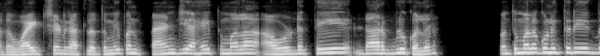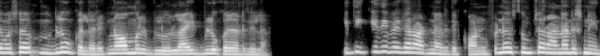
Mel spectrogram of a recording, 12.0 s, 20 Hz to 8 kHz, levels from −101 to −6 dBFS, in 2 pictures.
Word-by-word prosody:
आता 135 Hz, +1 st, -4 dB
white 150 Hz, +4 st, +2 dB
shirt 170 Hz, +2 st, -3 dB
घातलं 155 Hz, 0 st, -1 dB
तुम्ही 170 Hz, +3 st, -1 dB
पण 200 Hz, -1 st, +1 dB
पॅन्ट 175 Hz, +4 st, 0 dB
जी 200 Hz, +2 st, 0 dB
आहे 185 Hz, +1 st, 0 dB
तुम्हाला 185 Hz, +2 st, -1 dB
आवडते 165 Hz, +6 st, -1 dB, 0.4 s
डार्क 185 Hz, +1 st, +2 dB
ब्लू 210 Hz, +2 st, +3 dB
कलर, 165 Hz, +1 st, 0 dB, 0.6 s
पण 180 Hz, 0 st, -4 dB
तुम्हाला 215 Hz, +1 st, +3 dB
कोणीतरी 230 Hz, +1 st, +1 dB
एकदम 225 Hz, 0 st, -1 dB
असं 225 Hz, -2 st, 0 dB
ब्लू 240 Hz, +3 st, +3 dB
कलर, 155 Hz, -3 st, +1 dB
एक 150 Hz, -, -3 dB
normal 195 Hz, +1 st, +4 dB
blue, 160 Hz, -1 st, +1 dB
light 170 Hz, 0 st, +2 dB
blue 185 Hz, +1 st, +2 dB
colour 155 Hz, -4 st, +1 dB
दिला. 135 Hz, -3 st, -5 dB, 0.8 s
किती 225 Hz, +4 st, -4 dB
किती 265 Hz, +1 st, -2 dB
बेकार 245 Hz, -2 st, 0 dB
वाटणार 190 Hz, -5 st, +1 dB
आहे 160 Hz, -, -6 dB
ते. 150 Hz, -, -3 dB
कॉन्फिडन्स 160 Hz, -, 0 dB
तुमचा 235 Hz, +1 st, +2 dB
राहणारच 215 Hz, 0 st, +2 dB
नाही, 200 Hz, -3 st, 0 dB
185 Hz, 190 wpm, -22 LUFS, 160-215 Hz, 0.8 s, normal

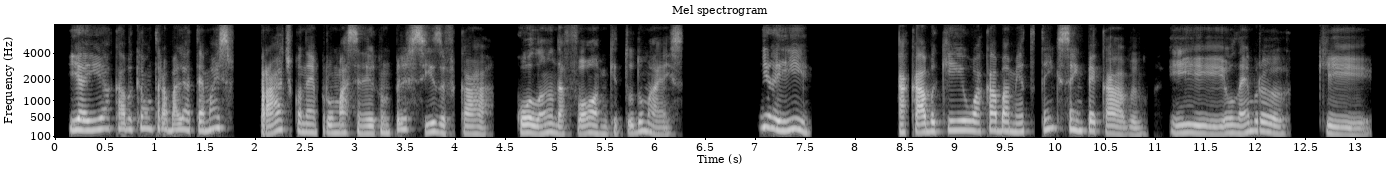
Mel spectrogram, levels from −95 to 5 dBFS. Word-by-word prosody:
E 220 Hz, +1 st, +6 dB
aí, 215 Hz, +1 st, +4 dB
acaba 240 Hz, -2 st, -3 dB
que 225 Hz, -, -6 dB
é -, -, 0 dB
um 240 Hz, -, -2 dB
trabalho 230 Hz, -1 st, 0 dB
até 205 Hz, -1 st, +1 dB
mais 255 Hz, +5 st, 0 dB, 0.3 s
prático, 210 Hz, -2 st, +2 dB
né, 170 Hz, -1 st, 0 dB
para -, -, -3 dB
o -, -, +1 dB
marceneiro, 150 Hz, -2 st, 0 dB
que -, -, -3 dB
não 160 Hz, -, -3 dB
precisa 180 Hz, -4 st, 0 dB
ficar 145 Hz, -3 st, -3 dB, 0.2 s
colando 165 Hz, 0 st, +3 dB
a 140 Hz, -, +2 dB
fórmica 145 Hz, 0 st, 0 dB
e -, -, -10 dB
tudo 190 Hz, +5 st, -3 dB
mais. 135 Hz, -6 st, -4 dB, 0.8 s
E 275 Hz, 0 st, +2 dB
aí, 210 Hz, -4 st, +2 dB, 0.9 s
acaba 170 Hz, +2 st, +5 dB
que 205 Hz, +2 st, 0 dB
o 200 Hz, -1 st, +4 dB
acabamento 195 Hz, -1 st, +1 dB
tem 230 Hz, +3 st, -1 dB
que 270 Hz, -, -5 dB
ser 230 Hz, -, 0 dB
impecável. 150 Hz, -10 st, 0 dB, 0.2 s
E 155 Hz, -4 st, 0 dB
eu 155 Hz, +3 st, 0 dB
lembro 160 Hz, -1 st, 0 dB, 0.3 s
que, 135 Hz, -5 st, -3 dB
175 Hz, 170 wpm, -23 LUFS, 150-210 Hz, 0.9 s, E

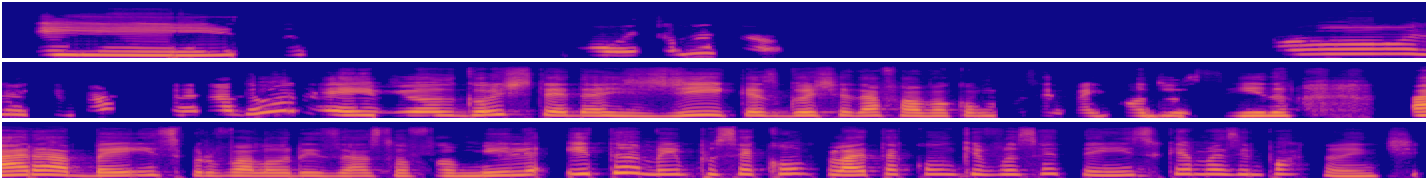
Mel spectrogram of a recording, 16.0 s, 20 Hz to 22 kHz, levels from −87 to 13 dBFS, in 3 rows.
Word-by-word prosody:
Isso. 260 Hz, -1 st, 0 dB, 1.1 s
Muito 255 Hz, +2 st, -6 dB
legal. 390 Hz, +2 st, -11 dB, 1.9 s
Olha 335 Hz, 0 st, -3 dB
que 265 Hz, -2 st, -28 dB
bacana, 290 Hz, -4 st, -10 dB
adorei 290 Hz, -, +1 dB
viu, 245 Hz, 0 st, +3 dB
gostei 255 Hz, 0 st, +3 dB
das 225 Hz, -1 st, +1 dB, 0.2 s
dicas, 235 Hz, +2 st, +2 dB
gostei 230 Hz, +2 st, +1 dB
da 225 Hz, +1 st, +3 dB
forma 210 Hz, -2 st, +1 dB
como 215 Hz, -1 st, -5 dB
você 225 Hz, -, -18 dB
foi 205 Hz, -1 st, -7 dB
conduzindo, 210 Hz, +1 st, 0 dB, 0.4 s
parabéns 250 Hz, -2 st, +5 dB
por 225 Hz, -2 st, -4 dB
valorizar 210 Hz, -1 st, 0 dB
a -, -, -4 dB
sua 200 Hz, 0 st, -5 dB
família 215 Hz, -, 0 dB
e 340 Hz, 0 st, +5 dB
também 320 Hz, -6 st, +2 dB
ser 320 Hz, +1 st, +1 dB
completa 315 Hz, -4 st, +2 dB
com 320 Hz, +1 st, -4 dB
o 310 Hz, -, -4 dB
que 315 Hz, -, -1 dB
você 305 Hz, +4 st, -3 dB
tem 250 Hz, -5 st, -4 dB
isso 265 Hz, -, -9 dB
que -, -, -3 dB
é -, -, +3 dB
mais 320 Hz, -1 st, -1 dB
importante. 260 Hz, -, -4 dB
260 Hz, 140 wpm, -20 LUFS, 220-310 Hz, 1.9 s, parabéns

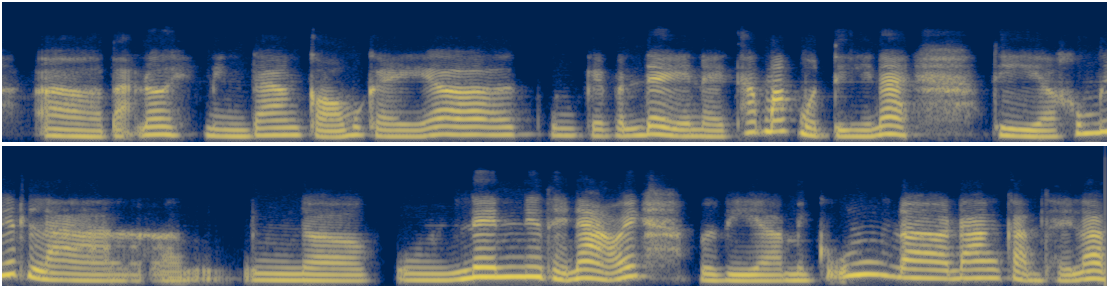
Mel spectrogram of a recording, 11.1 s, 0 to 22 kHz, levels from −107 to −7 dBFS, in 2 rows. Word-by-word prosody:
Ờ, 180 Hz, -3 st, -1 dB
bạn -, -, -5 dB
ơi, 225 Hz, 0 st, +2 dB
mình 180 Hz, -3 st, -4 dB
đang 210 Hz, +2 st, 0 dB
có 160 Hz, -5 st, 0 dB
một 215 Hz, +5 st, -2 dB
cái, 175 Hz, -3 st, -4 dB
ờ, 220 Hz, 0 st, +2 dB, 0.4 s
cái 185 Hz, -, -6 dB
vấn 190 Hz, +2 st, -4 dB
đề 215 Hz, -5 st, +2 dB
này 170 Hz, -2 st, -4 dB
thắc 290 Hz, +2 st, -3 dB
mắc 315 Hz, -2 st, +3 dB
một 220 Hz, -, +1 dB
tí 175 Hz, 0 st, -3 dB
này. 235 Hz, +1 st, +4 dB, 0.4 s
Thì 185 Hz, -5 st, 0 dB
không 255 Hz, +8 st, -2 dB
biết 315 Hz, +2 st, +2 dB
là, 180 Hz, -7 st, 0 dB, 0.6 s
ừm, 180 Hz, -1 st, -3 dB
ờ, 165 Hz, -1 st, -1 dB
ừm, 180 Hz, +4 st, -1 dB
nên 270 Hz, +1 st, +7 dB
như 280 Hz, 0 st, +5 dB
thế 220 Hz, -7 st, -1 dB
nào 230 Hz, +1 st, +5 dB
ấy, 275 Hz, +5 st, +2 dB, 0.3 s
bởi 175 Hz, -1 st, -2 dB
vì, 165 Hz, -1 st, +1 dB
à, 165 Hz, 0 st, -1 dB
mình 175 Hz, 0 st, -3 dB
cũng 325 Hz, -1 st, +1 dB
đa 240 Hz, -3 st, +3 dB
đang 240 Hz, +1 st, +2 dB
cảm 220 Hz, -6 st, -2 dB
thấy 165 Hz, -, -5 dB
là 220 Hz, +4 st, +3 dB
200 Hz, 215 wpm, -26 LUFS, 175-235 Hz, 0.6 s, nên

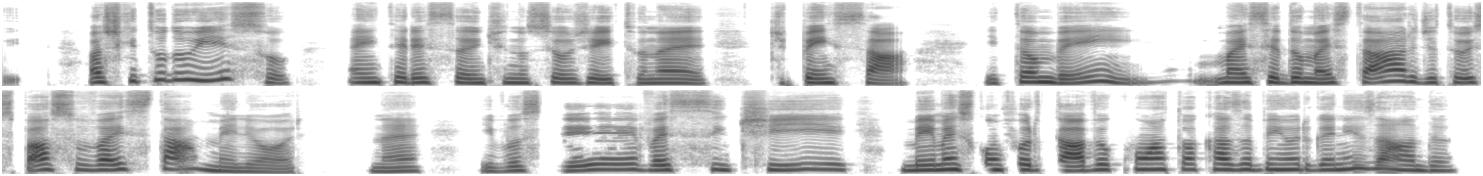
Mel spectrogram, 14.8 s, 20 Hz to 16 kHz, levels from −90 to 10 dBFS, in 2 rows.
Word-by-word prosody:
eu -, -, -17 dB, 0.3 s
acho 205 Hz, 0 st, +2 dB
que 250 Hz, -, -4 dB
tudo 305 Hz, 0 st, -1 dB
isso 275 Hz, -, -1 dB, 0.3 s
é 195 Hz, 0 st, -1 dB
interessante 190 Hz, -3 st, -1 dB
no 180 Hz, -1 st, 0 dB
seu 180 Hz, +1 st, -2 dB
jeito, 170 Hz, -1 st, -2 dB
né, 170 Hz, -2 st, +1 dB, 0.4 s
de 165 Hz, -, -11 dB
pensar. 185 Hz, -2 st, +2 dB, 0.4 s
E 170 Hz, -, -7 dB
também, 200 Hz, 0 st, +1 dB, 0.3 s
mais 195 Hz, -1 st, +1 dB
cedo 205 Hz, -2 st, +1 dB
ou 200 Hz, -, +5 dB
mais 175 Hz, 0 st, +2 dB
tarde 230 Hz, -5 st, +3 dB
o -, -, -6 dB
teu 185 Hz, 0 st, -2 dB
espaço 225 Hz, +2 st, +1 dB
vai 220 Hz, +1 st, +4 dB
estar 240 Hz, 0 st, 0 dB
melhor, 155 Hz, -, -3 dB, 0.4 s
né, 165 Hz, +2 st, -4 dB, 0.3 s
e 165 Hz, -, -8 dB
você 190 Hz, +6 st, -2 dB
vai 210 Hz, 0 st, +1 dB
se 220 Hz, -, -9 dB
sentir 225 Hz, +1 st, -3 dB, 0.3 s
bem 205 Hz, +2 st, +3 dB
mais 235 Hz, 0 st, +4 dB
confortável 220 Hz, -2 st, +3 dB
com 235 Hz, +1 st, +1 dB
a 240 Hz, -, +5 dB
tua 235 Hz, 0 st, -2 dB
casa 235 Hz, 0 st, +2 dB
bem 230 Hz, +1 st, +1 dB
organizada. 220 Hz, -4 st, 0 dB
205 Hz, 165 wpm, -23 LUFS, 180-230 Hz, 0.4 s, ou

